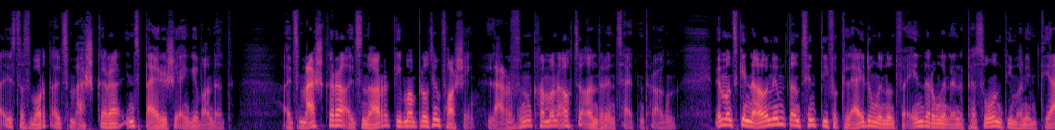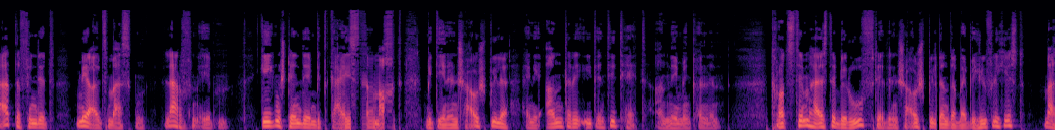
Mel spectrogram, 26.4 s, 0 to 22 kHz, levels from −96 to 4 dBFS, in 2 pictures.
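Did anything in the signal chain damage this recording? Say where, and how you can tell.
Yes. From 17.43 to 18.10 s the speech collapses into robotic sound from repeated short buffers, most likely at the driver or buffer stage. Audio was arriving too seldom, so the software kept replaying the last short block while the real signal was skipped, for roughly 70% of that stretch. The repeats impose a rigid 100 Hz buzz, which points to a 10 ms block being looped. The speech is followed only roughly under a flat, metallic drone.

At 24.90 to 24.94 s there is a gap at a join of encoded pieces, a problem at the codec stage. Two separately encoded segments were spliced without trimming the encoder's start-up delay and the padding on the final frame, so a gap of about 45 ms opens inside continuous speech. The edges are smeared by the codec, and the speech resumes exactly where it stopped rather than skipping ahead.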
